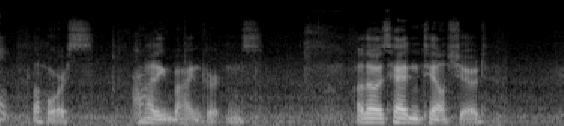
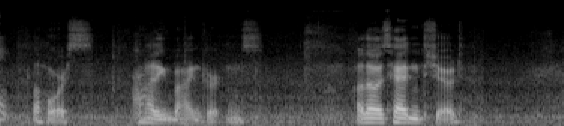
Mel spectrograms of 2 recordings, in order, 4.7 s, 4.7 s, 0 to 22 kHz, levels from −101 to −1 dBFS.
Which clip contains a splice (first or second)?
second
